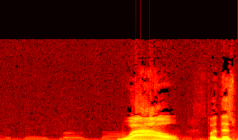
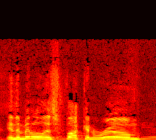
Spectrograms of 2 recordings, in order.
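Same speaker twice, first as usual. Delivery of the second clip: normal talking voice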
